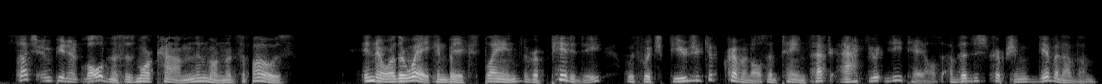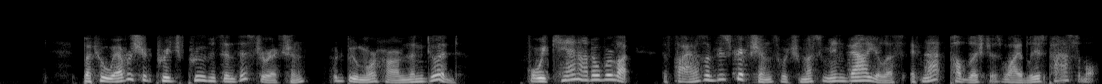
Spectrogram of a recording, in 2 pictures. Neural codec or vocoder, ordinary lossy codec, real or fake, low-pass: codec, 16 kHz in and 24 kHz out, 0.8 kbps, FocalCodec, streaming, 65536 codes; AAC, 16 kbps; fake; 7.2 kHz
